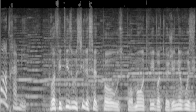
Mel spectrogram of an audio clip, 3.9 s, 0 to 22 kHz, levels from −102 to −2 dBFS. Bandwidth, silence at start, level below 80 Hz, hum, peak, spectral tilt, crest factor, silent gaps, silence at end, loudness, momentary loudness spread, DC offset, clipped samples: 14.5 kHz; 0 s; -46 dBFS; none; -2 dBFS; -6.5 dB/octave; 14 dB; none; 0 s; -17 LUFS; 10 LU; under 0.1%; under 0.1%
